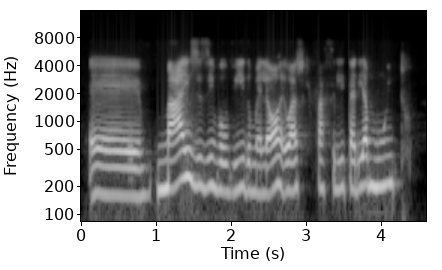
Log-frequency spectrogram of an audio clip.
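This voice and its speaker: Using a plain, everyday voice, a woman speaks at medium pitch and a fairly slow pace with fairly even intonation. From Salvador, Bahia, Brazil. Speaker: tour guide. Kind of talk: interview conversation.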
